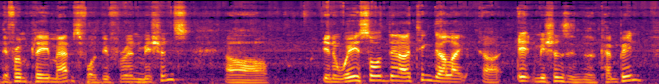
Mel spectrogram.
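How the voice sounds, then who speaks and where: Somewhat breathy and fairly high-pitched, a man talks at a fairly quick pace with very wide pitch swings. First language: not English. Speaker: board game reviewer. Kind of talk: unboxing video. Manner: halting, many fillers.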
